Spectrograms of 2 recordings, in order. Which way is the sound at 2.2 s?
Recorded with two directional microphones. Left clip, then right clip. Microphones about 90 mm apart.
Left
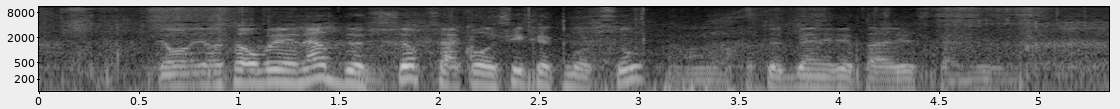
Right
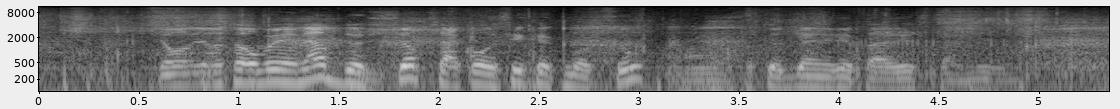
10° left (ahead or behind).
